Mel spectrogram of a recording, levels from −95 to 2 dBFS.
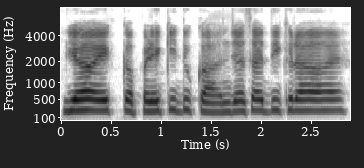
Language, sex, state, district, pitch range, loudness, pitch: Hindi, female, Chhattisgarh, Raipur, 220-245 Hz, -18 LUFS, 235 Hz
